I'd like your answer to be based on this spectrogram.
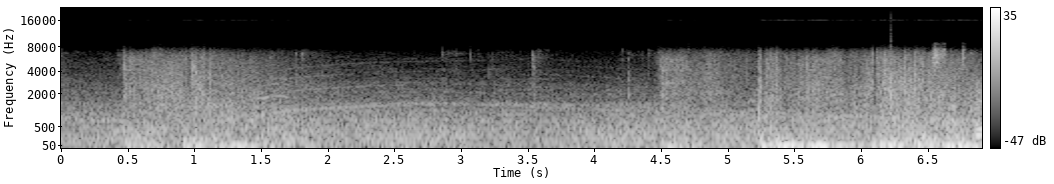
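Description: Sticky bombs exploding in GTA on PC, heavy booming blasts and thuds over a continuous rumble, with louder impacts near the start and a big burst toward the end.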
